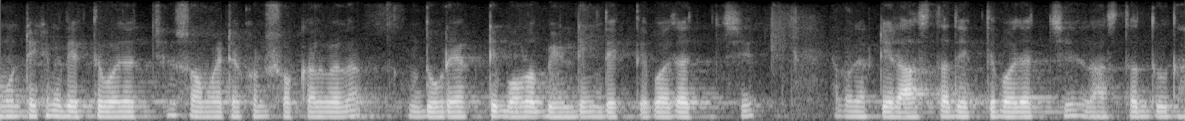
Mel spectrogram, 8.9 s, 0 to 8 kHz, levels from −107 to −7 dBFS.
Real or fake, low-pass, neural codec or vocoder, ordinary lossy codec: real; 7.2 kHz; none; Opus, 32 kbps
